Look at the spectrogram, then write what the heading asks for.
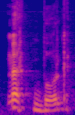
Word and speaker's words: Mörk Borg: Je dirais Morkborg. Okay, j'ai pas une bonne prononciation.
